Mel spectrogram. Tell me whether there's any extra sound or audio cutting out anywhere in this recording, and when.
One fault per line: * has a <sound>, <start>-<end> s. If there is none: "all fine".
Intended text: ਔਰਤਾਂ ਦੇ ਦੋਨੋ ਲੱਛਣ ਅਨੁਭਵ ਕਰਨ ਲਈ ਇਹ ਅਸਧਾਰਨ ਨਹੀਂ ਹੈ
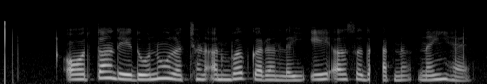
* has a dropout, 3.7-3.8 s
